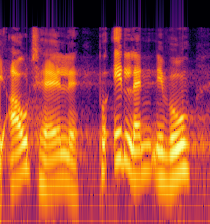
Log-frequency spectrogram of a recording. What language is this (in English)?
Danish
